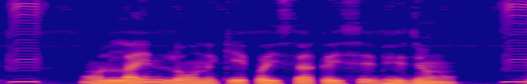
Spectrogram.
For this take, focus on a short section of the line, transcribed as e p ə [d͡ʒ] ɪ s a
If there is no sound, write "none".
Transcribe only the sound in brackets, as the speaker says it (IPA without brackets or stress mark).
none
